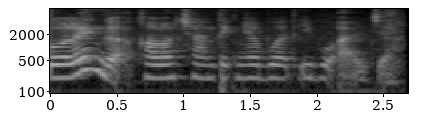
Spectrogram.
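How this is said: It is said in a creepy, sinister tone.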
